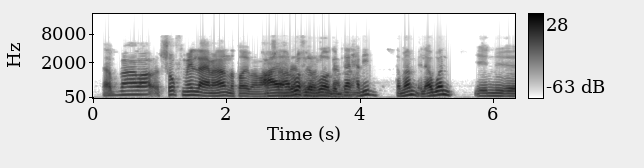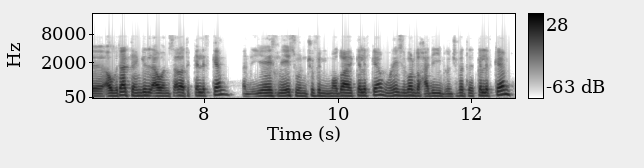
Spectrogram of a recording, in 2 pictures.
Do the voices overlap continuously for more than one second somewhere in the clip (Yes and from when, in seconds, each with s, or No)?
Yes, from 2.5 s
